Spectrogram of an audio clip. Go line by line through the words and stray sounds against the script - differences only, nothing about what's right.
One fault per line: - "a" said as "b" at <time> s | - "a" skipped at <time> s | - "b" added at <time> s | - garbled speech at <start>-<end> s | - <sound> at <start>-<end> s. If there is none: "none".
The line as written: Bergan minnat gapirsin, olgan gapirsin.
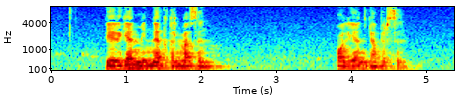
- "gapirsin" said as "qilmasin" at 1.6 s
